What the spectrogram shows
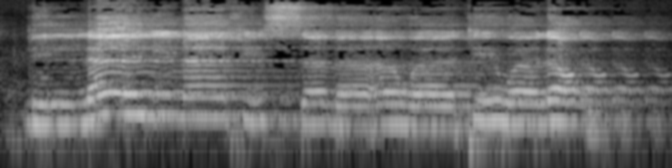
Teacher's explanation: عندي اللام ديال اسم جلال المرققة حيت مسبوقة بكسر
